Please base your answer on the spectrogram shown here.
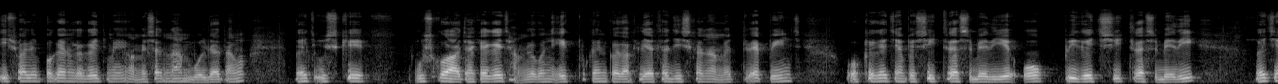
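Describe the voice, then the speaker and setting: A young man with a Hindi accent, hoarse from a cold, giving casual game commentary. He keeps stuffing "guys" between his phrases. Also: mid-range voice. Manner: filler-heavy, keeps saying "guys". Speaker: gaming YouTuber.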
